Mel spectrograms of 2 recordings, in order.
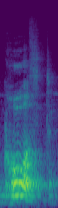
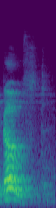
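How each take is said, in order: First: घोस्ट with strong breathy gh, higher; old Hindi-style ghost. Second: घोस्ट as "goust", falling; घोस्ट with unaspirated g; correct English ghost. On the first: Teacher recalls how our people said it, aspirated घोस्ट. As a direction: puff the gh hard in घोस्ट. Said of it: "अपने लोग क्या बोलते थे पहले". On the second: Teacher confirms how to say it, घोस्ट as "goust". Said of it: "ऐसे बोलना चाहिए". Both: Shown as a demonstration.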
